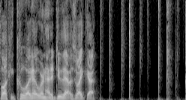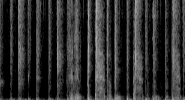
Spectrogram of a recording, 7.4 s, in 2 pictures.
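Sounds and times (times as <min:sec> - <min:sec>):
speech: 0:00.0 - 0:02.0, 0:05.1 - 0:05.4
hands clapping a swing beat: 0:01.9 - 0:07.4.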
